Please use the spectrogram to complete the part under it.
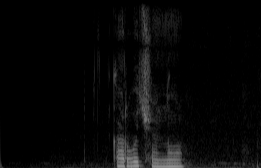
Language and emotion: Russian, neutral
